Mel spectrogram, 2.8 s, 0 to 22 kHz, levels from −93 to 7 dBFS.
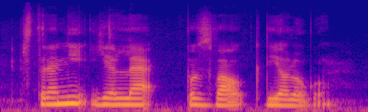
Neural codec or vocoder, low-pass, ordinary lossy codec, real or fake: codec, 44.1 kHz, 7.8 kbps, DAC; 19.8 kHz; Opus, 64 kbps; fake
